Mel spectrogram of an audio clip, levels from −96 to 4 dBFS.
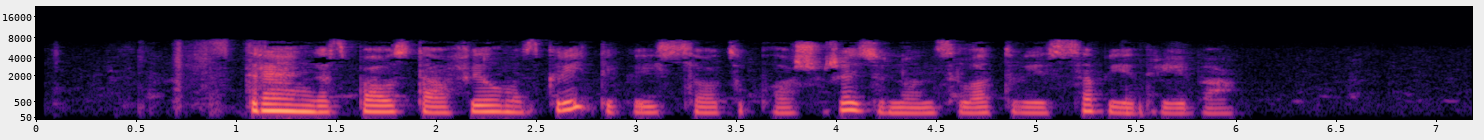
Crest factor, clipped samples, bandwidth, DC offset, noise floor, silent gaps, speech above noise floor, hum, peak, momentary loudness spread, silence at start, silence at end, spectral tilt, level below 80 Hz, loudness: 22 dB; under 0.1%; 7.8 kHz; under 0.1%; -68 dBFS; none; 40 dB; none; -8 dBFS; 16 LU; 0.7 s; 1.2 s; -5 dB/octave; -74 dBFS; -28 LUFS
